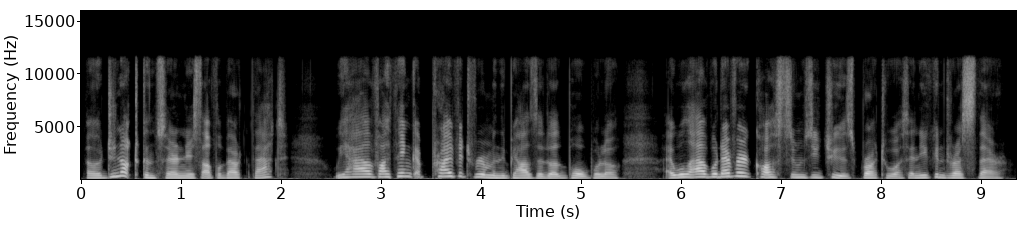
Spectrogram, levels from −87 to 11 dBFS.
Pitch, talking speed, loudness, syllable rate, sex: 220 Hz, 210 wpm, -19 LUFS, 6.0 syllables/s, female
